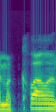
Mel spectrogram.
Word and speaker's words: McClellan: It's pronounced McClellan, just like my last name, but it's spelled M-A-K-L-E-L-A-N. That's a phonetic spelling of my last name that I used when I lived in South America.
